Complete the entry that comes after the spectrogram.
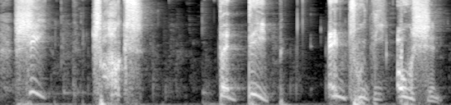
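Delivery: high, punched-out words with pauses; exasperated, halting disbelief; incredulous emphasis. Real, not acted. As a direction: hammer each piece of the absurdity separately. Incredulously spelling out the plot blunder.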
